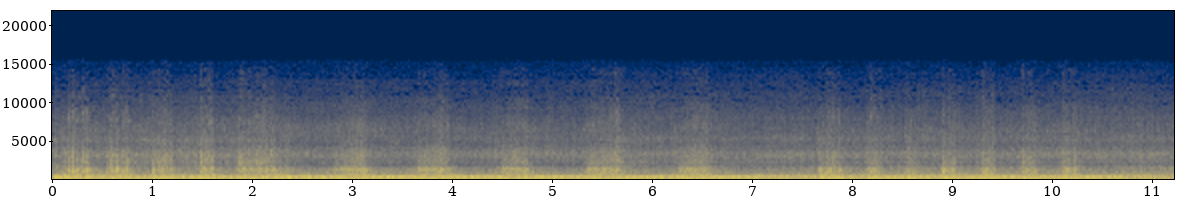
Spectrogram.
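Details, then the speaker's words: Tractor Perkins diesel engine, battery clicking but not starting, jump-started with a portable jump starter: steady even low chug with regular firing, no knocks or misses; normal idle. "There she is. Look at that, it can start a Perkins engine. Oh yes it can."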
